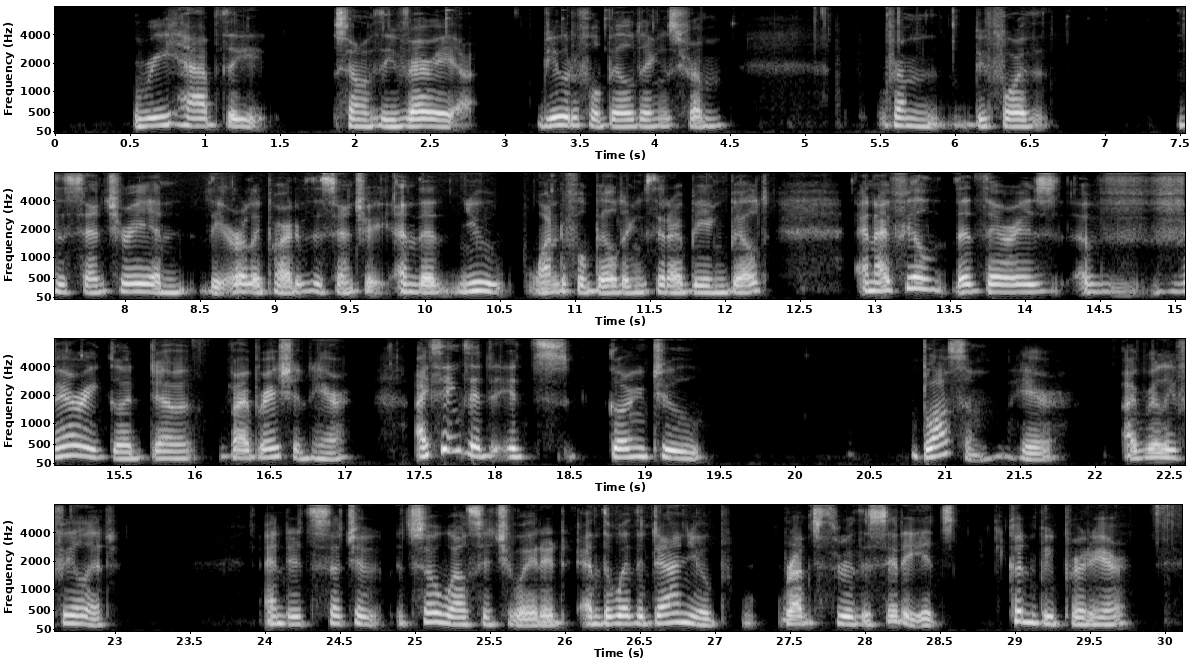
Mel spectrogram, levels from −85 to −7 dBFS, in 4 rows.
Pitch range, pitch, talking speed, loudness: 170-200 Hz, 185 Hz, 150 wpm, -23 LUFS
